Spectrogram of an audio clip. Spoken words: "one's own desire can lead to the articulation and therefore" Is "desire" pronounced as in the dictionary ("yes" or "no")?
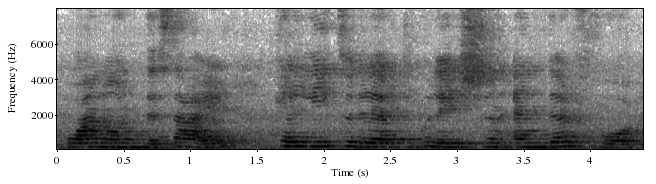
no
